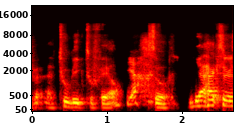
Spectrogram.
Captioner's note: chuckles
